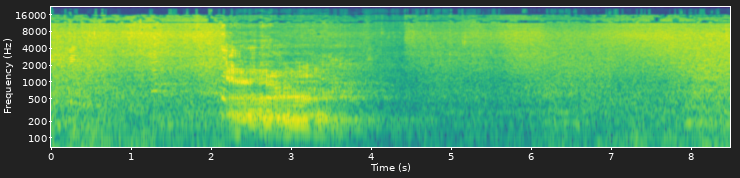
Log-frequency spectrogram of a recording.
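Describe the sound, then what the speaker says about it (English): A deep, rough growl swells for a second or so over a steady roaring wash of background noise, then fades back into the rumble. "So there's going to be a large growl in it, so it might be kind of loud"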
